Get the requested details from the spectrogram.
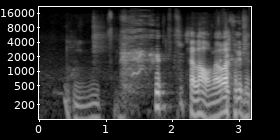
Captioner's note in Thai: เสียงหัวเราะ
